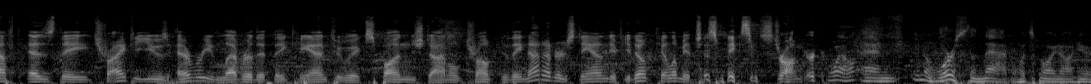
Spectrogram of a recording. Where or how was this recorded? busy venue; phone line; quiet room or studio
busy venue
